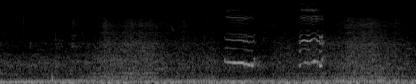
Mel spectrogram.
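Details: Upset baby monkey protesting its mother's departure, giving two brief high squeals about half a second apart, the second wavering, against a constant low droning background.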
